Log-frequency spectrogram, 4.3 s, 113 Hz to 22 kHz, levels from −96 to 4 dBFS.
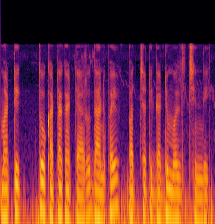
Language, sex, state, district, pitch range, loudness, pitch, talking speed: Telugu, male, Telangana, Mahabubabad, 115-130 Hz, -17 LUFS, 125 Hz, 85 wpm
